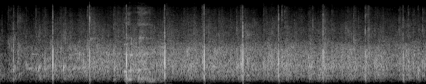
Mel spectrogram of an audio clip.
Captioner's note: applause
